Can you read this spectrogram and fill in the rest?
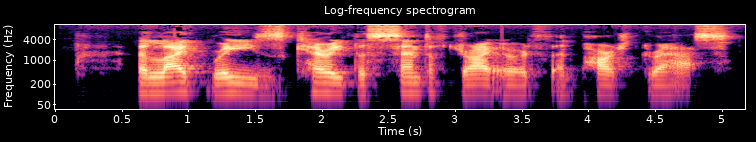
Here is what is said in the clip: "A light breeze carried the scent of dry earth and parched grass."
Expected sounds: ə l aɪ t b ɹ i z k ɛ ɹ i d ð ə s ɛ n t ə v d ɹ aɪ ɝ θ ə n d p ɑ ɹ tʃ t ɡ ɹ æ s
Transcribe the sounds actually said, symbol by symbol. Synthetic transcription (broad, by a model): ə l aɪ t b ɹ i z k ɛ ɹ i d ð ə s ɛ n t ə v d ɹ aɪ ɝ θ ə n p ɑ ɹ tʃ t ɡ ɹ æ s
